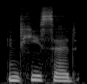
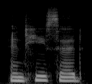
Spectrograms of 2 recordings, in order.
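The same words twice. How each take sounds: The two takes are said the same way.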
